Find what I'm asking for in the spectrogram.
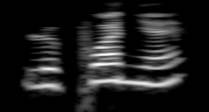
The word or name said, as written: poignet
